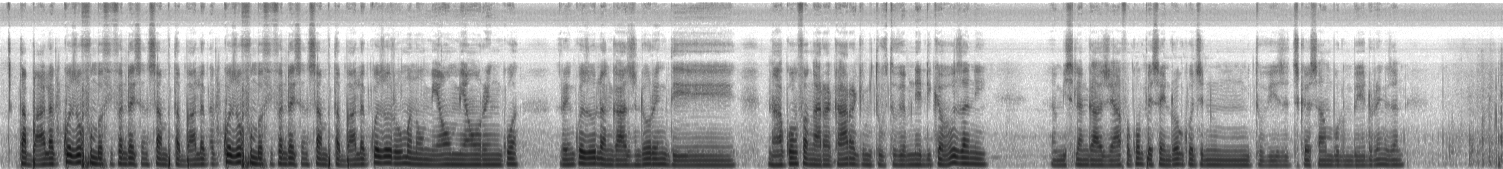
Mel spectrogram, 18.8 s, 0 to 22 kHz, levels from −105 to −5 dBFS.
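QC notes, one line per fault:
2.61–4.61 s, stream segment repeated: two seconds of speech play again after a small blip at the jump back, as the player queued the same segment twice.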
